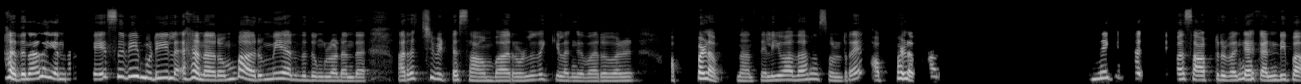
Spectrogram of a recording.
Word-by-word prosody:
அதனால 245 +2 +4 0.2
என்னால 245 +1 -5 0.2
பேசவே 370 -5 +2
முடியல. 295 +1 +1 0.2
ஆனா 210 -3 +3
ரொம்ப 245 +5 -2
அருமையா 245 +6 +1
இருந்தது 200 -3 -4
உங்களோட 180 -1 -2
அந்த 165 0 -3 0.4
அரைச்சு 265 +7 -2
விட்ட 235 - -4
சாம்பார், 175 -1 -2
உருளைக்கிழங்கு 195 -5 -5
வறுவல், 170 +1 -3 0.5
அப்பளம். 275 -2 +3 0.2
நான் 170 0 -7
தெளிவா 205 +4 0
தான 245 +2 -2
சொல்றேன், 185 +3 -3 0.2
அப்பளம். 270 - +2 1.7
இன்னைக்கி 300 +6 0
கண்டிப்பா 245 - -2
சாப்பிட்டுருவேங்க 205 +1 +2
கண்டிப்பா, 205 +2 +2
210 Hz, 115 wpm, -22 LUFS, 180-255 Hz, 1.7 s, அதனால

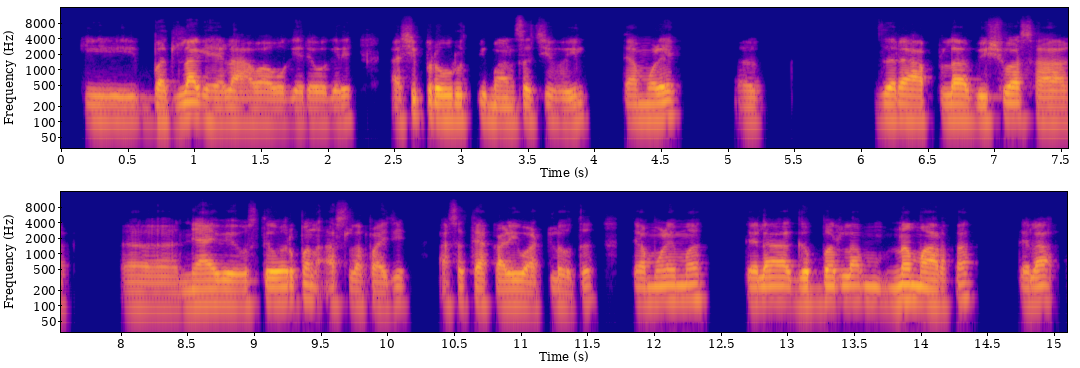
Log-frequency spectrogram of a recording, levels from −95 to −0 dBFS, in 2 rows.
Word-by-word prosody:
की 105 -1 -4 0.2
बदला 110 +5 +4
घ्यायला 100 -2 -1
हवा 95 0 -1
वगैरे, 95 0 -4
वगैरे, 95 +3 -2 0.3
अशी - - -3
प्रवृत्ती 110 +1 +4
माणसाची 95 +2 -2
होईल. 95 +2 -3 0.3
त्यामुळे 110 +3 +2 0.5
अ, 100 - -6 1.0
जर 110 0 +5
आपला 110 +1 +3
विश्वास 115 +2 +1
हा 100 0 +3 0.5
अ, 95 - -9 0.4
न्यायव्यवस्थेवर 105 +2 +3
पण - - -1
असला - - -5
पाहिजे 95 +5 -3 0.3
असं - - -5
त्याकाळी 105 0 +2
वाटलं 105 - -1
होतं. - - -4 0.3
त्यामुळे 115 +2 0
मग 125 +2 -1 0.3
त्याला 120 +1 +3
गब्बरला 120 +2 +3
न 115 +1 +1
मारता 110 +4 +2 0.4
त्याला 120 +2 +1
110 Hz, 125 wpm, -26 LUFS, 100-115 Hz, 1.0 s, जर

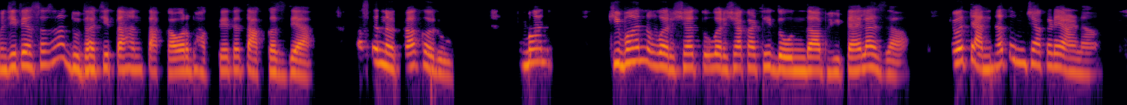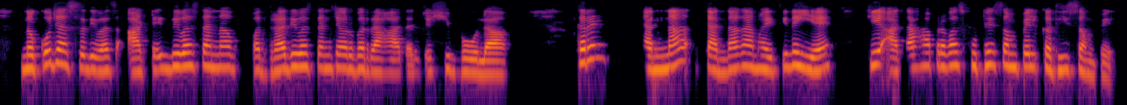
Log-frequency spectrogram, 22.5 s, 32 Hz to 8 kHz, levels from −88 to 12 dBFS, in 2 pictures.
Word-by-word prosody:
म्हणजे 210 +3 0
ते - - +6
असं 250 +1 0
असतं 285 +6 -7
ना 385 - -1
दुधाची 210 +1 +1
तहान 210 0 +1
ताकावर 185 +1 +1
भागते 195 +1 -6
तर 200 - +1
ताकच 175 -1 0
द्या. 170 -4 +3 0.5
असं 255 +7 +1
नका 230 -1 +3
करू, 185 -10 -1 0.5
"किमान-किमान 295 - -3 0.9
वर्षात, 230 0 +2
वर्षाकाठी 225 +1 0
2 195 -1 +4
भेटायला 195 +6 +2
जा 165 -6 -5 0.5
किंवा 295 +2 +8
त्यांना 225 +2 +2
तुमच्याकडे 270 -6 -1
आणा. 180 -6 -1 0.6
नको 220 +5 +3
जास्त 260 -5 +2
दिवस 195 -1 -1
8, 185 0 0
1 210 +1 -4
दिवस 245 +1 +3
त्यांना 230 -2 +1 0.2
15 200 0 +1
दिवस 240 +2 +2
त्यांच्याबरोबर 220 -1 -1
राहा, 175 -2 -1
त्यांच्याशी 185 +4 -9
बोला. 165 -2 +3 0.8
कारण 350 +6 +4
त्यांना 230 - -1 0.2
त्यांना 210 +1 +1
काय 245 0 +1
माहिती 210 +1 -2
नाहीये, 220 -4 +3 0.4
की 265 - +3
आता 195 -3 +1
हा - - +2
प्रवास 250 +1 +2
कुठे 255 +2 -1
संपेल, 240 -2 0
कधी 205 -2 0
संपेल." 155 -8 -4
220 Hz, 140 wpm, -21 LUFS, 195-240 Hz, 0.9 s, किंवा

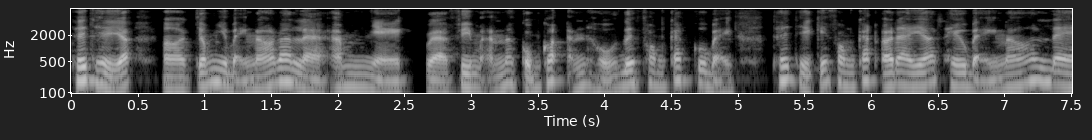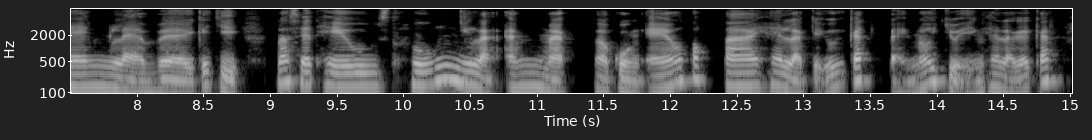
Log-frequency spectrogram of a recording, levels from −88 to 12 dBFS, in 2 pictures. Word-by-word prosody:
Thế 190 0 +8
thì 165 -5 +3
á, - - +8 0.2
ờ, 115 -1 +2
giống 145 +5 +3
như 155 - +2
bạn 95 -7 -2
nói 115 - +2
đó 185 0 +5
là, 105 -10 +3
âm 95 +6 -1 0.2
nhạc 95 -5 +2 0.2
và 95 -1 +6
phim 135 -1 +2
ảnh - - -4
nó 160 - -2
cũng - - +1
có 175 - +3
ảnh 135 - -6
hưởng 140 -2 -4
đến 155 +2 +5
phong 150 -4 -6
cách 190 0 +1
của 160 - -1
bạn, 90 - -2 0.3
thế 195 - +2
thì - - -1
cái 165 - -2
phong 150 -4 -2
cách 185 +3 0
ở 135 - +6
đây 145 -1 +3
á, 160 - +3
theo 140 -1 +2
bạn 90 -4 0
nó 145 +8 0
đang 135 -3 +1
là 110 -6 +1
về 95 0 +1
cái 150 +9 -5
gì? 110 -6 -1 0.3
Nó 170 - +1
sẽ 175 -4 +1
theo 140 -1 0
x - - -23
hướng 185 +8 0
như 160 -4 0
là - - +5
ăn 135 0 -4
mặc 100 -1 +4 0.2
rồi, - - 0
quần 95 - -1
áo, 135 +10 +1
tóc 205 - -1
tai 140 0 +3
hay 145 -1 -3
là, - - +4
kiểu, 135 +4 -6
cách 190 - +5 0.2
bạn - - -3
nói 170 - -2
chuyện 200 +1 -4
hay 135 - -4
là, - - -1
cái - - -1
cách 180 +1 -1
140 Hz, 265 wpm, -23 LUFS, 125-160 Hz, 0.3 s, Thế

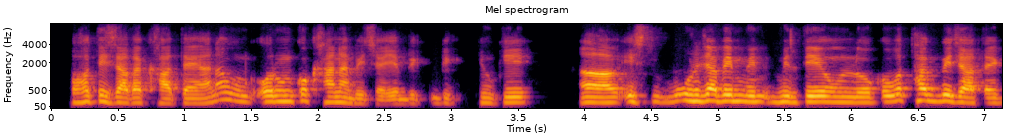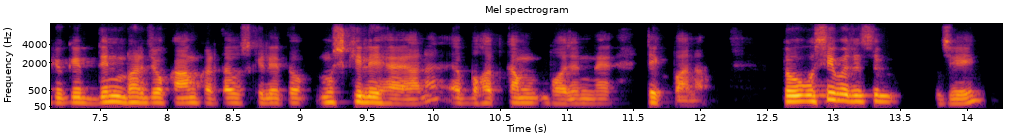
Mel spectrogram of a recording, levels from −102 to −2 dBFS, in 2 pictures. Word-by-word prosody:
बहुत 160 +5 -1
ही - - +3
ज़्यादा 130 -1 +3
खाते 125 0 0
हैं, 120 0 0
है - - -1
ना? - - -2
उन 180 -6 -2
और 160 +1 +2
उनको 165 +2 +1
खाना 145 -1 +1
भी 120 -1 -4
चाहिए 105 0 -4
बी 110 +1 -7
बी 125 -1 -9
क्योंकि, 135 +3 -4 0.5
अ, 140 -1 +8
इस 160 0 -1
ऊर्जा 175 +4 +4
भी 175 - +6
मिल 160 -2 +2
मिलती 155 0 +3
है 155 - +7
उन 145 -1 +1
लोगों 140 0 +2
को, 160 0 +3
वो 190 - +3
थक 185 - +7
भी - - +7
जाते 135 -3 +3
हैं, 130 - -3
क्योंकि 135 +1 -3 0.2
दिन 155 -1 +1
भर 145 0 -1
जो - - 0
काम 130 +1 -1
करता 130 - -5
है 130 - -2
उसके 130 +1 -12
लिए 125 0 -4
तो 130 -1 -7
मुश्किल 145 +1 -1
ही 140 - +3
है, 120 -3 -4
है 115 - -6
ना? - - -12 0.2
बहुत 125 +2 -7
कम 130 -1 -4
भोजन 115 0 -7
में 120 - -9 0.3
टिक - - -2
पाना। - - -9 0.6
तो 160 +1 +7
उसी 165 +6 +1
वज़ह 165 -1 0
से 160 -2 -2 0.4
जी। 115 - -6
140 Hz, 240 wpm, -23 LUFS, 125-160 Hz, 0.6 s, अ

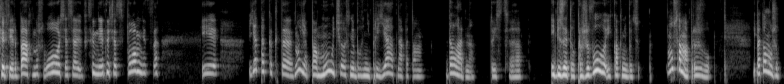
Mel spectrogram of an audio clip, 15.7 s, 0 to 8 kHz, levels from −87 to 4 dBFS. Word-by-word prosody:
Ещё 240 - +8
Фейербах. 235 +3 +3
Ну, 240 +1 -4
ш 245 - -17
о, 290 +8 +2
ща 230 -4 -7 0.2
я 205 -2 -4
в 295 - -22
мне 250 -1 +1
это 300 +3 0
щас 260 -3 -2
вспомнится. 280 0 -1 0.8
И 265 -1 -4 0.6
я 375 +2 -2
так 330 -3 -4
как-то 250 -7 -3
Ну, 375 -1 0
я 270 -6 0
помучилась, 240 +2 0
мне 225 - +1
было 205 +1 -5
неприятно, 205 +3 -3
а - - -12
потом 190 -1 -12 0.4
да 275 +8 0
ладно, 175 -8 -2 0.3
то 195 - -6
есть, 190 +1 -10
э, 180 +1 -6 0.6
и 240 - +4
без 230 0 +6
этого 210 -4 +5
проживу 220 - +5
и 195 - 0
как-нибудь 190 -3 -2 0.6
Ну, 365 +8 +1
сама 385 - +6
проживу, 215 -5 -3 0.8
и - - -6
потом 305 +5 +3
уже 215 -6 -1
235 Hz, 155 wpm, -25 LUFS, 200-275 Hz, 0.8 s, Ещё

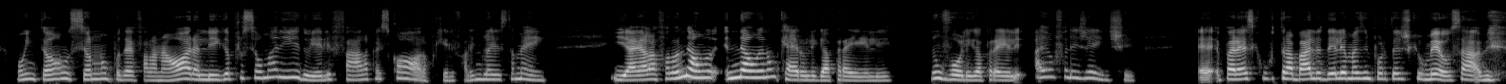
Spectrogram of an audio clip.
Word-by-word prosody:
"Ou 215 - -4
então, 245 +2 -1
se 235 -1 -5
eu - - 0
não 250 +1 -3
puder 210 -1 -4
falar 195 -1 -6
na 185 +1 0
hora, 250 -1 +4
liga 220 +2 -1
para 250 - -17
o - - -4
seu 295 +1 -3
marido 325 -7 -1
e - - 0
ele 195 +4 -3
fala 220 -1 -5
com - - -13
a 270 - -6
escola, 275 -8 -2
porque 180 - -13
ele 180 - -10
fala 195 - -11
inglês 230 -1 -3
também", 225 -6 -5 0.6
e 210 -7 +1
aí 205 0 +5
ela 230 +3 +3
falou: 270 +4 +2
"Não, 315 -4 +5
não, 315 +2 +6
eu 320 - +3
não 355 - -3
quero 210 -5 0
ligar 195 -2 0
pra 190 -1 -3
ele, 180 +1 -7 0.4
não 290 0 +2
vou 225 -2 +2
ligar 200 -1 0
pra 200 -1 -1
ele", 195 - -3
aí 330 - -3
eu 345 - -7
falei: 320 -3 -5
"Gente, 215 - -7 0.6
eh, 110 - -1
parece 240 +4 +4
que - - -12
o - - -7
trabalho 260 -1 +4
dele 255 +3 +3
é - - +6
mais 275 0 +1
importante 260 -1 -3
que - - -5
o - - -4
meu", 230 -4 +3
sabe. 205 -2 0
240 Hz, 235 wpm, -21 LUFS, 205-275 Hz, 0.6 s, não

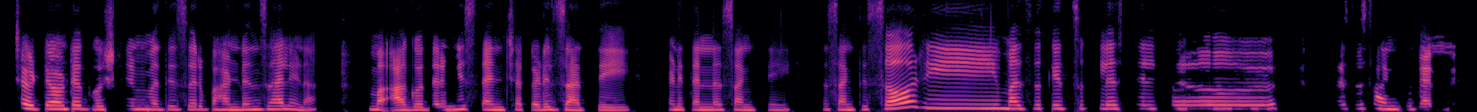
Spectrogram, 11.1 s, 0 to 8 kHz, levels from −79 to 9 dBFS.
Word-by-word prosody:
छोट्या-मोठ्या 255 -2 +5
गोष्टींमध्ये 220 -1 -3
जर 215 -1 -2
भांडण 200 0 +1
झाले 235 0 +1
ना 190 +2 -5 0.4
मग 210 -1 +2
अगोदर 195 +1 -1
मीच 230 0 0
त्यांच्याकडे 195 -1 0
जाते 175 -1 0 0.4
आणि 205 0 -1
त्यांना 190 0 -1
सांगते 185 -1 -4 0.3
मग - - -10
सांगते 195 +2 -3
सॉरी 295 - +5
माझं 260 0 +2
काही 265 -1 -3
चुकलं 270 0 -3
असेल 265 0 -7
तर 265 0 -2 0.5
तसं 270 0 -14
सांगते 240 -5 -1
त्यांना. 210 0 -1
230 Hz, 135 wpm, -24 LUFS, 200-265 Hz, 0.5 s, छोट्या-मोठ्या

